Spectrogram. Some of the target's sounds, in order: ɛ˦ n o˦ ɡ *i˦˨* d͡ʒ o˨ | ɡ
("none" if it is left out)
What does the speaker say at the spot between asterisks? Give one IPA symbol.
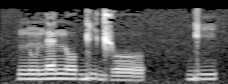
i˦˨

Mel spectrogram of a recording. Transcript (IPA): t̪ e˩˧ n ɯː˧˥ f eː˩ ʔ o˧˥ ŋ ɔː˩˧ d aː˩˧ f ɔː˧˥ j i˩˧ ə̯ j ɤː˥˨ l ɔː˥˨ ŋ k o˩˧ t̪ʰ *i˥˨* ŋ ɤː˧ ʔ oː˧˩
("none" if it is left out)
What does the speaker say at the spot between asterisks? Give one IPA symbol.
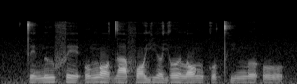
i˧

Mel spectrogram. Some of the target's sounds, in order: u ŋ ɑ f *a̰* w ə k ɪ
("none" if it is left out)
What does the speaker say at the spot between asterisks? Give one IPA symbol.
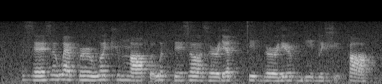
ə̰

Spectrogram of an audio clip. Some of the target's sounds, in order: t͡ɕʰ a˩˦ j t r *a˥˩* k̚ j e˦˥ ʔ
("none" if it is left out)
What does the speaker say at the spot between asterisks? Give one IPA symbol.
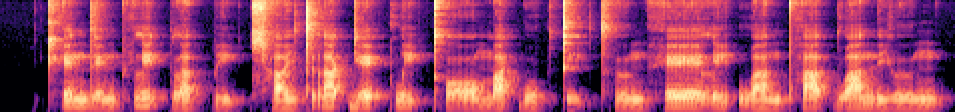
a˥˩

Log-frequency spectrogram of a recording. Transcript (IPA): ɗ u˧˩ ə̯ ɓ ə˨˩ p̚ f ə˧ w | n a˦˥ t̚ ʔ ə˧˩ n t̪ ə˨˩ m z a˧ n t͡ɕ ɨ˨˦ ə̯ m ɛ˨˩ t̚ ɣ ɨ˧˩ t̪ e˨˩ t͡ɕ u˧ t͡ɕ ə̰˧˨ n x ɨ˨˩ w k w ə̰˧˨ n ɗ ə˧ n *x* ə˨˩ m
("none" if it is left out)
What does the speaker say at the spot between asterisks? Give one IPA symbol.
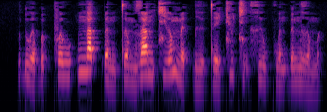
ɣ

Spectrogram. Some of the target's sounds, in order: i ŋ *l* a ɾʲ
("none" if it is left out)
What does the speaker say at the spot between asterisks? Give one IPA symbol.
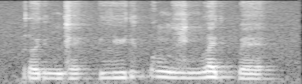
l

